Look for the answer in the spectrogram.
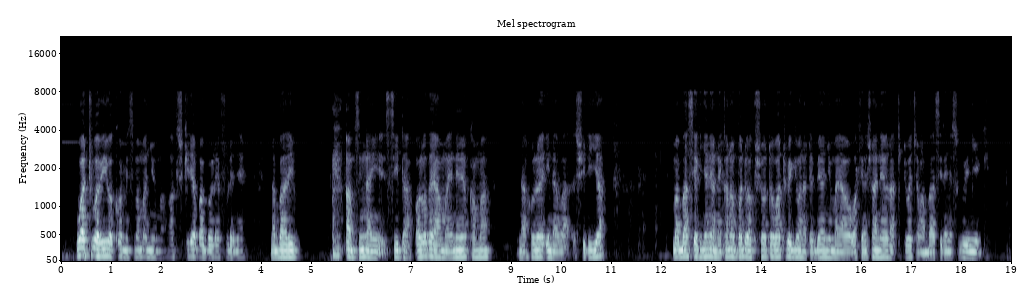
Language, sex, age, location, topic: Swahili, female, 50+, Nairobi, government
